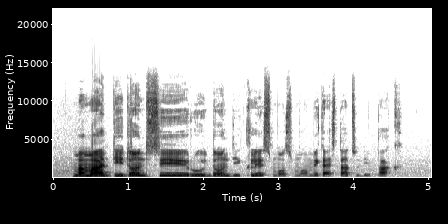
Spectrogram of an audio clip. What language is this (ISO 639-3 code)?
pcm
